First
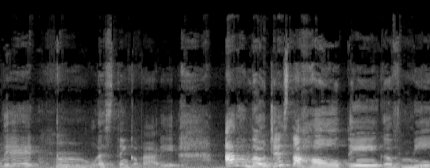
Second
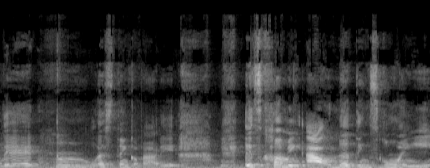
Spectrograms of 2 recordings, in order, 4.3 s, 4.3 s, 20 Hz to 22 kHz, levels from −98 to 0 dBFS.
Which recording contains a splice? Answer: second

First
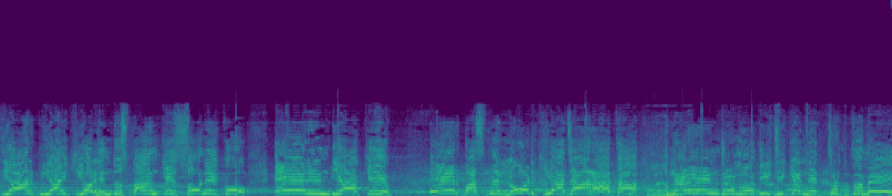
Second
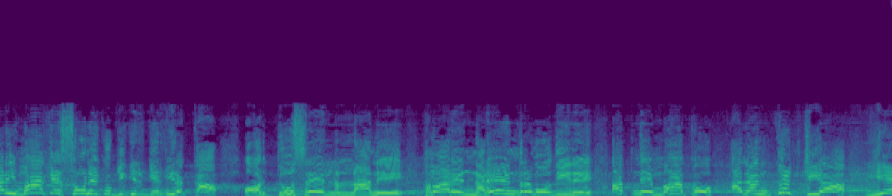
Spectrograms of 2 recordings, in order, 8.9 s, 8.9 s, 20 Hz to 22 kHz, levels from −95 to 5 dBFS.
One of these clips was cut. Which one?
first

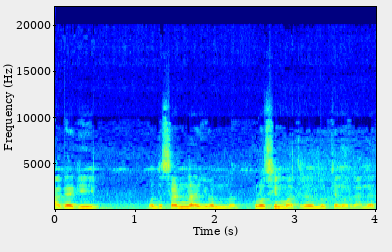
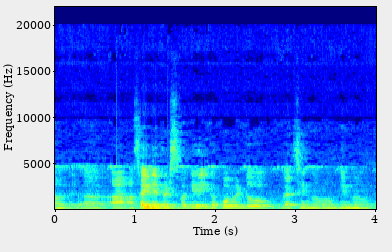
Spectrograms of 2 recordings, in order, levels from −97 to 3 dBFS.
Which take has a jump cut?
second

